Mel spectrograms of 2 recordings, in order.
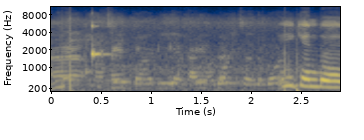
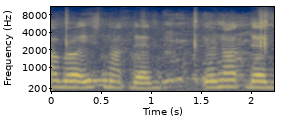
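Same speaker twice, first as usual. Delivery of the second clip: usual speaking voice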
